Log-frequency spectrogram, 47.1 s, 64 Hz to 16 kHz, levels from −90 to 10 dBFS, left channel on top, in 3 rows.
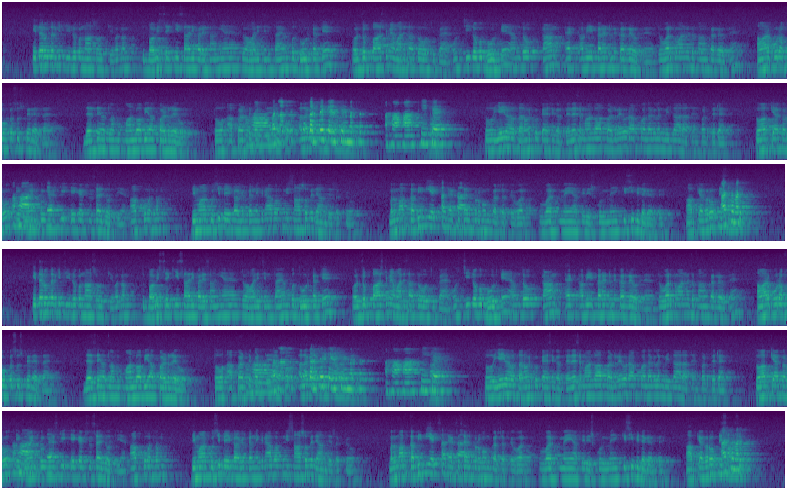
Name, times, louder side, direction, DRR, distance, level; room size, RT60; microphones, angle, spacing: voice 1, 0.6-6.6 7.0-14.7 15.1-16.7 17.3-19.4 19.9-22.8 24.2-24.4 25.4-30.2 30.8-34.6 35.2-38.5 39.1-44.6 45.1-46.2, right 2 dB, 25° right, 5 dB, 2.6 m, -36 dB
voice 2, 20.6-21.5 21.8-22.7 23.4-24.6 31.6-32.0 32.3-32.4 40.2-40.7 45.8-46.2, left 3 dB, 50° left, 5 dB, 3.2 m, -29 dB
29.0 x 16.5 x 7.0 m, 0.84 s
head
